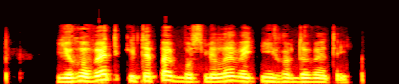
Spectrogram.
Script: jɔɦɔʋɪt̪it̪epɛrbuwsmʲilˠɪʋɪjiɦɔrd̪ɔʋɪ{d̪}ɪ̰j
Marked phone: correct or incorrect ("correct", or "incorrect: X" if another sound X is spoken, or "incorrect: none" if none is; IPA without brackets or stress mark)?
incorrect: t̪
